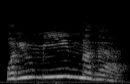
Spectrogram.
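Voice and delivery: put-on very high, loud little child voice; shrill fairy child insisting; changeling child. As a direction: squeak it out like a tiny insistent child.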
